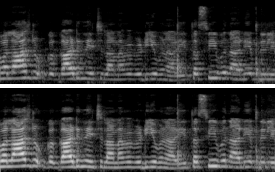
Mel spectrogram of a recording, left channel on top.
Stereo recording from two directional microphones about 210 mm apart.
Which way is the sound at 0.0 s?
15° right (ahead or behind).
